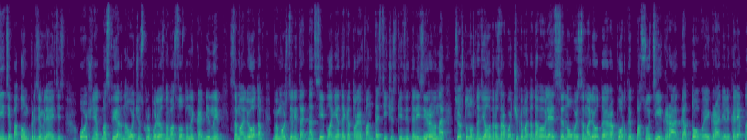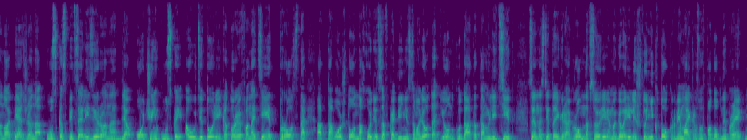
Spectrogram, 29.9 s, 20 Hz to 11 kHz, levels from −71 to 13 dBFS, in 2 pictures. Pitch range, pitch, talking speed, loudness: 135-175 Hz, 155 Hz, 155 wpm, -18 LUFS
